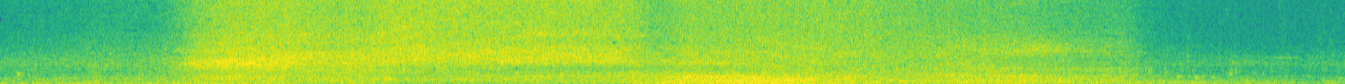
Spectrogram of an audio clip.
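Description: Laserwash touchless car wash spraying water onto the car, heard from inside the car: a loud, even hiss of spray that comes on about a second in, holds, and fades away near the end as the spray passes.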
